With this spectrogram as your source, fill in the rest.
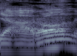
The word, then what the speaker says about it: Yaron: I'm pronouncing it in the English way. Would it be Yaron if it were in Hebrew, or how would you do it? Yaron. Yaron, okay.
